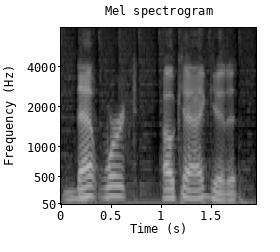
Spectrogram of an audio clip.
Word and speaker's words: Netvrk: i do know that the v and the r are intentionally together in the word to represent vr or virtual really reality so it's network okay i get it it's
